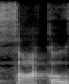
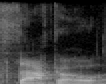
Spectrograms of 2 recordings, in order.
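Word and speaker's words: taco: Is it Sacco Thursday? No, it is not. All right, just checking. That's pronounced Thaco, I think.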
